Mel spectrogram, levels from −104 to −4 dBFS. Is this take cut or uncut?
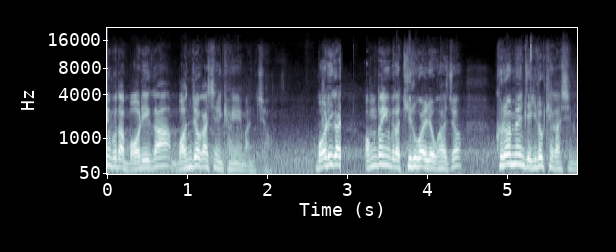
cut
